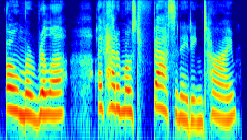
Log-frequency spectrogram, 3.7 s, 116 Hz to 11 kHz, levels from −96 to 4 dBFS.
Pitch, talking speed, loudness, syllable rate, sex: 270 Hz, 130 wpm, -18 LUFS, 4.6 syllables/s, female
